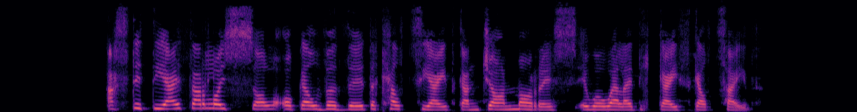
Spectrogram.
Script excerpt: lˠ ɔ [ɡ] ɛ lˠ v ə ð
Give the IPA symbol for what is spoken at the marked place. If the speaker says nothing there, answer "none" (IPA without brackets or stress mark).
ɡ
